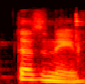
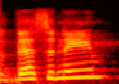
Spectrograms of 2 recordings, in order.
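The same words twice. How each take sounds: First: Said in the usual way. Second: "That's a name?" lifted high into a question. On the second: Real, not acted. Reviewer checking what the feature is called, questioning. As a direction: end "name" on a rising, unsure tune.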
